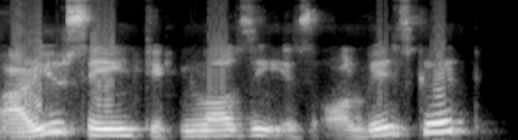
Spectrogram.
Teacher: So in the good part it was rising intonation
